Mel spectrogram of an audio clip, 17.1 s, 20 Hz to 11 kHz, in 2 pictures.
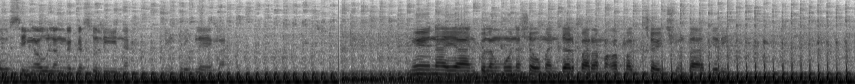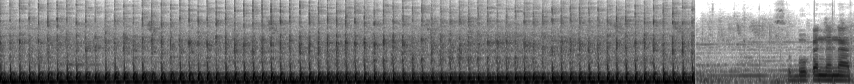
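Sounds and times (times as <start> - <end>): motorcycle engine idling: 0.0 - 17.0.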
